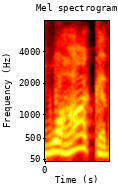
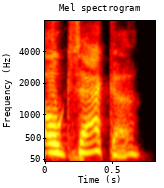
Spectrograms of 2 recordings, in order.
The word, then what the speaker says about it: Oaxaca: Sure, it's Oaxaca. That's how you say it, not Oaxaca.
